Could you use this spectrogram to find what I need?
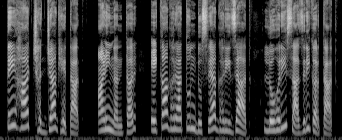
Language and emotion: Marathi, neutral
